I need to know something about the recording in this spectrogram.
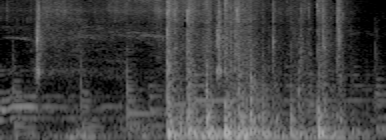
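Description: Background music with a steady rhythm of short repeated notes. About a second in, a loud, low rumbling thump lasts close to a second over the music.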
